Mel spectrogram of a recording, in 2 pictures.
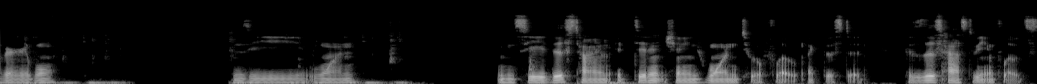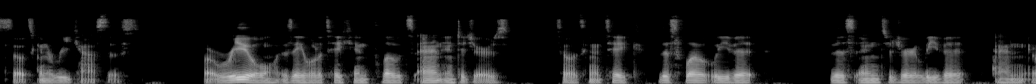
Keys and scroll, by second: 0.0-1.1 typing, 1.0 Return, 2.2 ,, 2.3 space, 2.9 1, 3.6 shift+0, 3.9 Return.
